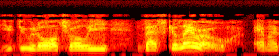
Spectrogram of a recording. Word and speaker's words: Vascellaro: You do it all, Charlie Vascellaro. Am I pronouncing that correctly? The C is a little softer. It's just Vascellaro, but you're close enough.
